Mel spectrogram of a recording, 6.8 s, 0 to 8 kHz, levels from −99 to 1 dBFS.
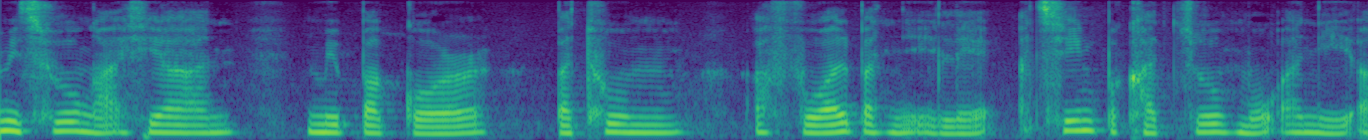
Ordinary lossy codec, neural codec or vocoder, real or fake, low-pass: none; codec, 16 kHz, 16 kbps, FunCodec, trained on LibriTTS, 50 frames a second; fake; none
